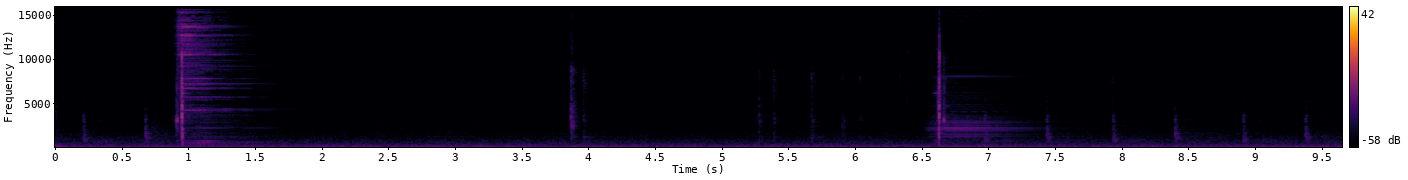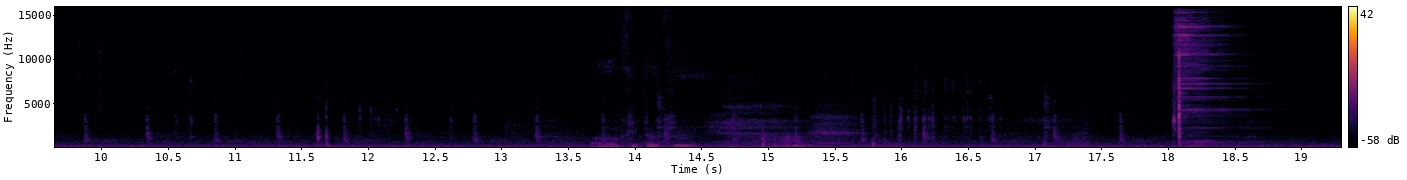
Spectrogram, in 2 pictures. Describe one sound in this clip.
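A menu chime sounds sharply a few times.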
